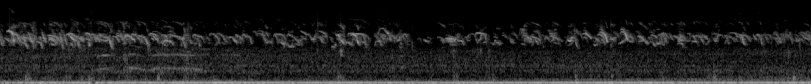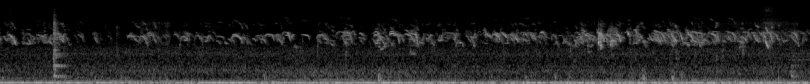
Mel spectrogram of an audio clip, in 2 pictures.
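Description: A crowd of young chicks peeping continuously, many short high cheeps overlapping, over a steady low hum.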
